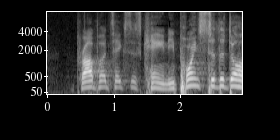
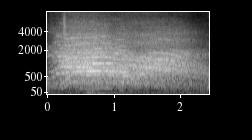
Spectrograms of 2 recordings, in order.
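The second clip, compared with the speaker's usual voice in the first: higher, drawn-out slow jubilant shout; bigger cheer; 11 semitones higher, much slower than usual. Acted. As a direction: stretch the cheer out, call it even higher. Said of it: "Let's try it again".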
